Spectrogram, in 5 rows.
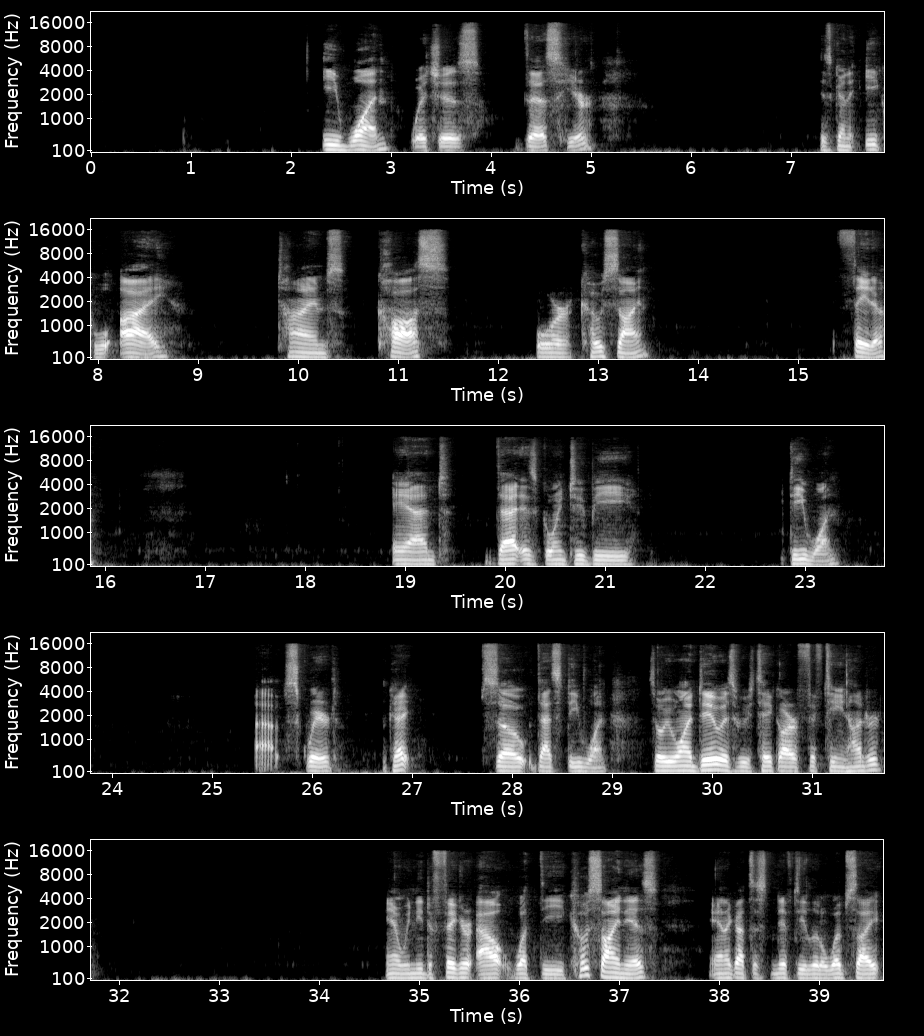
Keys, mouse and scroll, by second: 0.5 click, 1.1 click, 2.5 click, 5.7 click, 6.8 click, 7.3 click, 7.8 click, 8.4 click, 9.2 click, 9.6 click, 10.0 click, 10.5 click, 11.1 click, 11.9 click, 12.7 click, 13.9 click, 14.9 click, 15.8 click, 17.9 shift+middle click, 22.5 click, 23.1 click, 24.9-27.7 drag, 28.8 shift+middle click, 30.6 click, 31.3 click, 32.1 click, 32.7 click, 33.8 click.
